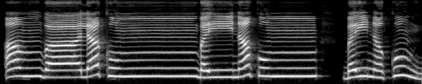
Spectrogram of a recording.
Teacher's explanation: تو یہاں پر اخفا شفوی ہو رہا ہے، تو ہم اسے غنّے کے ساتھ پڑھیں گے۔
